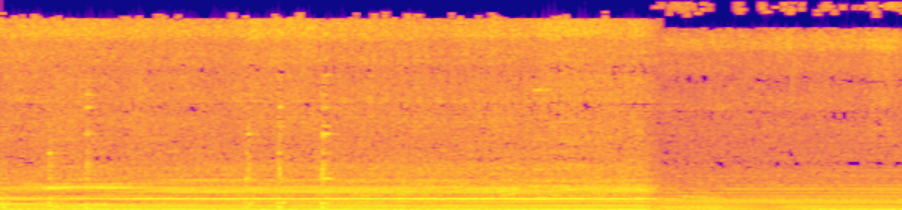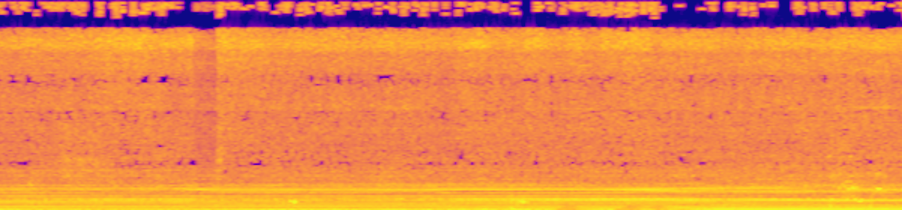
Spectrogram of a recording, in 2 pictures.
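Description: Workshop machinery running with a steady, many-toned hum. The sound changes abruptly about five and a half seconds in, and a few light ticks sound early on.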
